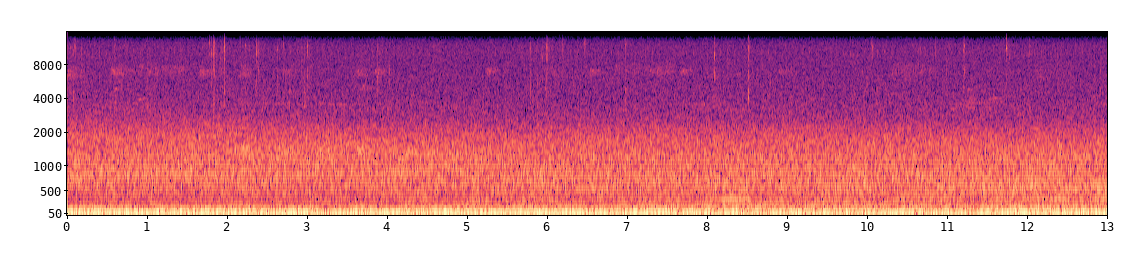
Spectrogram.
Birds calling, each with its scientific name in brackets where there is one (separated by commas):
American Crow (Corvus brachyrhynchos)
